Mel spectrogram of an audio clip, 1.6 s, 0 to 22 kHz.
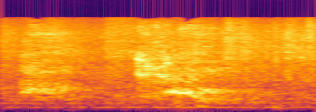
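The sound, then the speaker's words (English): Month-old weaned piglets, among 1,000 in a big barn room and some sick with flu, cough in a couple of harsh, bark-like bursts over a steady background hum, the second cough a little louder and longer than the first. “You can hear some of the pigs coughing.”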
